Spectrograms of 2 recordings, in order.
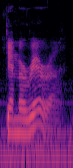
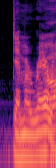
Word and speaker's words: Demerara: Demerara. – Demerara. – Oh, see that? I needed that. Because I had no idea how to pronounce it. – Because you're, well, you always put in an extra syllable, I think.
